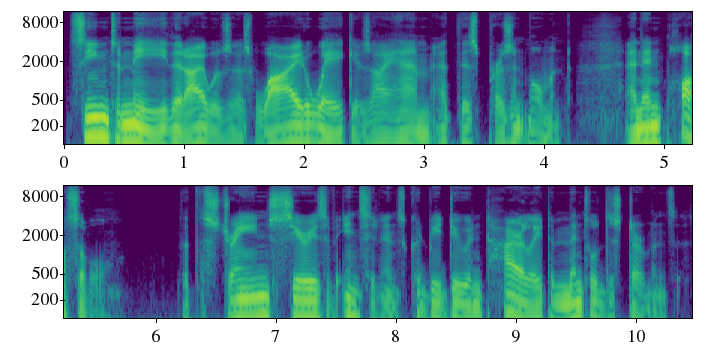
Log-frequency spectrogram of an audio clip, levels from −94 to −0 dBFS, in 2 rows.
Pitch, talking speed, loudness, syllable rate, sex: 90 Hz, 185 wpm, -22 LUFS, 5.4 syllables/s, male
